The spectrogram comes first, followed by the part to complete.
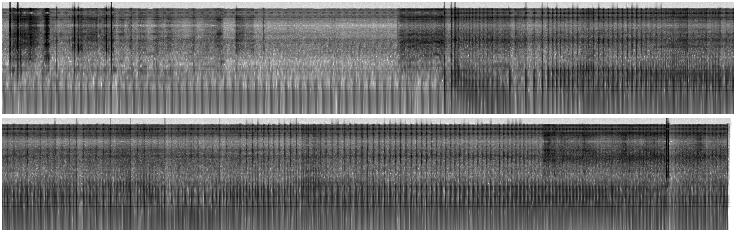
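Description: Quad (ATV) engine idling with an even beat, with a few sharp clicks in the first second. About four seconds in it revs up as the quad pulls away, then keeps running loudly with the throttle rising and falling while riding the trail.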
